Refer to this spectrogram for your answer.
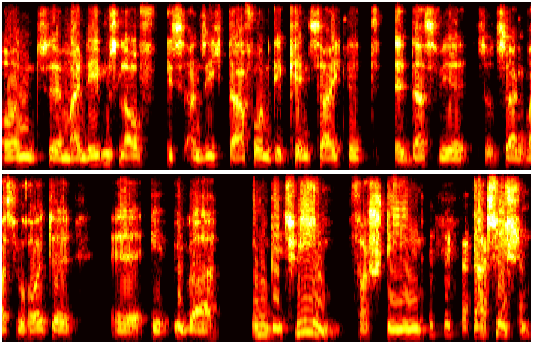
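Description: Very slow speech in a Ruhr accent, with very even loudness and ordinary pitch variation. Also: man, medium pitch for a man. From Germany, Ruhr area (Gelsenkirchen). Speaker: landscape architect. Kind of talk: interview. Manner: hesitant, many fillers.

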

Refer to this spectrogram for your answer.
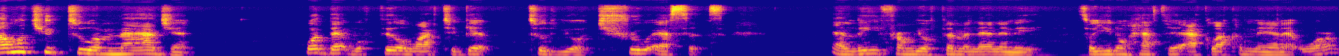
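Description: A woman's somewhat breathy, fairly low voice with an American accent and lively intonation. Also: moderate pace. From Pennsylvania, US.

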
